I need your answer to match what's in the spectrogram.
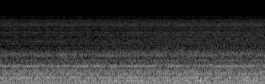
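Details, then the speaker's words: Lennox Pulse21 furnace (installed 1993) after repaired control board: blower motor fan running with even steady rushing airflow and low hum, no rattles, squeals or scraping; normal, everything working. "now the the blower motor fan is working so that looks like it's a go it looks like everything is good"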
